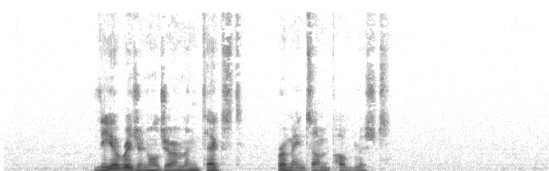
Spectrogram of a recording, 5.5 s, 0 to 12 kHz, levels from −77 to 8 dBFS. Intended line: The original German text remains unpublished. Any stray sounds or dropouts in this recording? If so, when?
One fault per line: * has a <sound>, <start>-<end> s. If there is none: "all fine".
all fine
